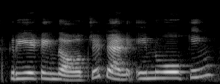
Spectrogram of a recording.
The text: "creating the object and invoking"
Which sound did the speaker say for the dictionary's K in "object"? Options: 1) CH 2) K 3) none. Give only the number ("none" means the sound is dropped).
3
